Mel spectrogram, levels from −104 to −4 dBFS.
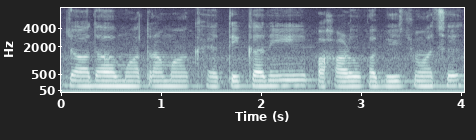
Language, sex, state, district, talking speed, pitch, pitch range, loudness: Garhwali, male, Uttarakhand, Uttarkashi, 150 wpm, 145 Hz, 140-150 Hz, -16 LUFS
